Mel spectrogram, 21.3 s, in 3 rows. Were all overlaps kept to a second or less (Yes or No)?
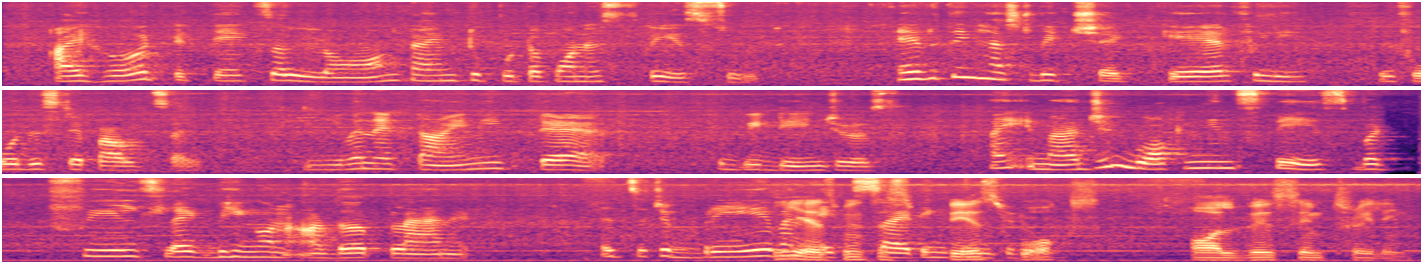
No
